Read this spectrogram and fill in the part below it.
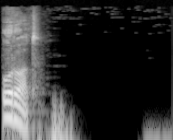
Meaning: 1. monster 2. ugly creature
- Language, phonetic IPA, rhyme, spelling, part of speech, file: Russian, [ʊˈrot], -ot, урод, noun, Ru-урод.ogg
